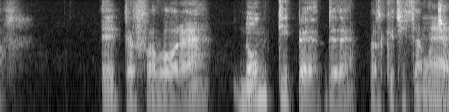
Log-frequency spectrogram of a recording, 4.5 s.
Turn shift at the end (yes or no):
yes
